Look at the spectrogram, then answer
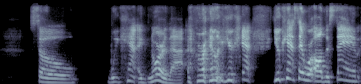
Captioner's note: chuckles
